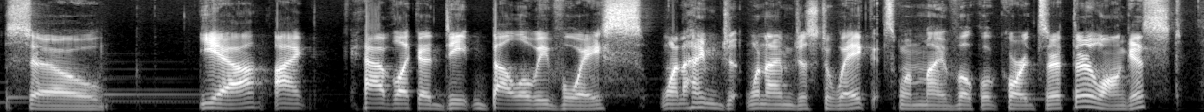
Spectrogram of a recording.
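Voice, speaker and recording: A man's voice: mid-range voice, a little slow, bright, forceful tone, clean tone, no echo, faint music behind. A man, just woken up, chatting casually as a game stream host, rambling with frequent self-corrections. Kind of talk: casual livestream chat.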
